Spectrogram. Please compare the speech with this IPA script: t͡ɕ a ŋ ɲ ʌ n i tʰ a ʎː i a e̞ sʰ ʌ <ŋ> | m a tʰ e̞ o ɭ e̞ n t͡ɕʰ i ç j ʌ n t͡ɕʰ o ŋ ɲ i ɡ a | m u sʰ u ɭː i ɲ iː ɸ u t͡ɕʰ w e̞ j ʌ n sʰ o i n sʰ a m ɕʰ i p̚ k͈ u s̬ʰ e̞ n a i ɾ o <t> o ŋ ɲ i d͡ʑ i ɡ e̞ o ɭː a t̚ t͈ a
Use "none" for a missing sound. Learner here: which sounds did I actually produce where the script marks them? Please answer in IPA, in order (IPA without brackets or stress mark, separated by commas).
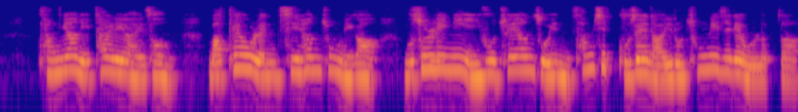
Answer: n, t͡ɕʰ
